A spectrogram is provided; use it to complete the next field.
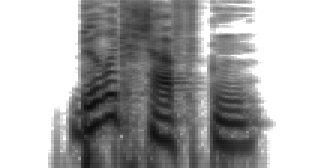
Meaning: plural of Bürgschaft
- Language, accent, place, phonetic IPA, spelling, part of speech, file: German, Germany, Berlin, [ˈbʏʁkʃaftn̩], Bürgschaften, noun, De-Bürgschaften.ogg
